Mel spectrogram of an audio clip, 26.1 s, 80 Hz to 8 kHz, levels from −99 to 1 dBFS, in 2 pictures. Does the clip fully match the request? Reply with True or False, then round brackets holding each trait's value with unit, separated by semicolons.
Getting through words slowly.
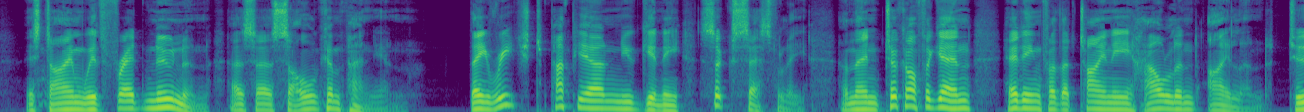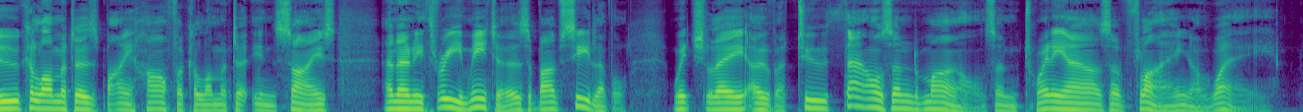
True (120 wpm)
